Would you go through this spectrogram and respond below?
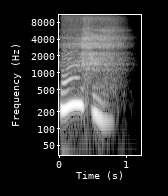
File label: Think, kr; Isolet; kingsraid; voices heroes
